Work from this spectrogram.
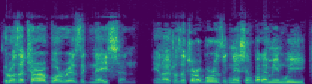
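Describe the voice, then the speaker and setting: A man from Zimbabwe, a poet guest on an interview show, speaking reflectively and often pausing to search for the right words. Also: mid-range voice, fairly even intonation, a little mellow, no room sound, lo-fi sound. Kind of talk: casual interview talk.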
